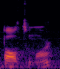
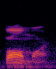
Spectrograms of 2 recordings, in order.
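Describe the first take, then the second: First: The T sound in the middle is pronounced. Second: The T sound in the middle is dropped. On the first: The speaker calls it wrong. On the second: The speaker calls it right.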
